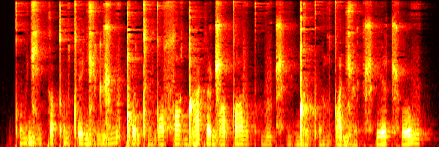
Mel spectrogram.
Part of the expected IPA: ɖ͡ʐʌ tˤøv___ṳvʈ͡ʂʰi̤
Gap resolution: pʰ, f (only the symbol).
pʰ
